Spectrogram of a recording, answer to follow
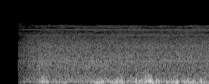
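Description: Wind rumbling on the microphone over steady outdoor background noise, cutting in suddenly just after the start, with a faint thin steady whine above it.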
